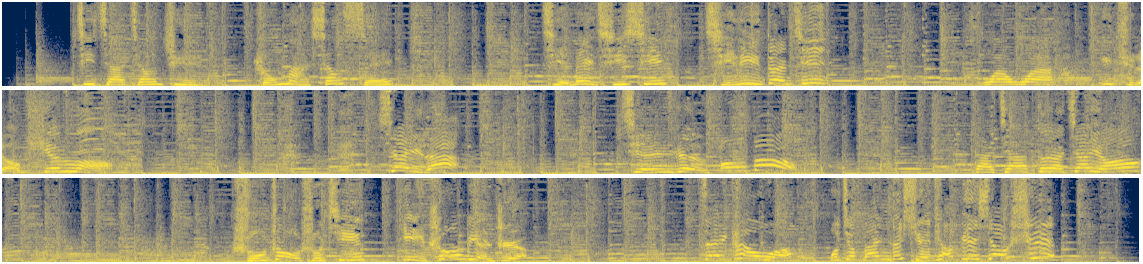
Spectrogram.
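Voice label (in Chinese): zhengtai luoli, shota loli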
